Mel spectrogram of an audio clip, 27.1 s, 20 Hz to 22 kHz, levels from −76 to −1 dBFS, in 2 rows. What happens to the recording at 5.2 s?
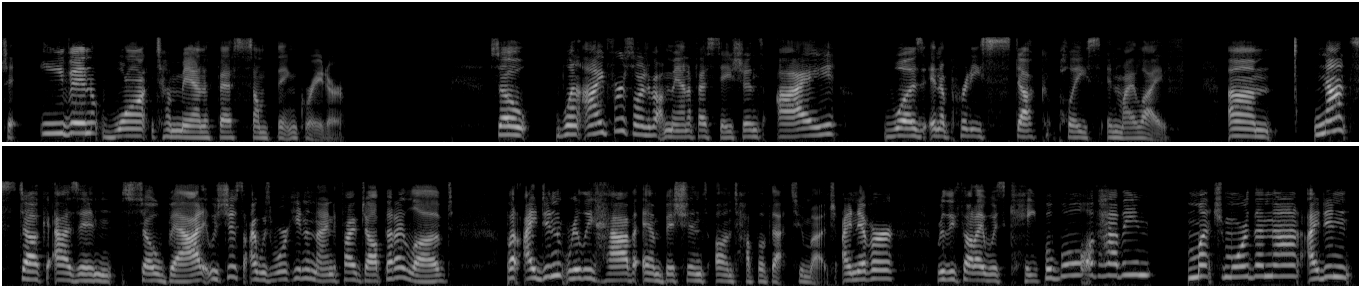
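Nothing goes wrong at 5.2 s: the speech carries on intact through the Bluetooth mSBC headset link, with its usual band limit just under 8 kHz and no dropout, click or other fault.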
